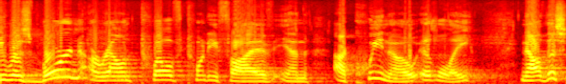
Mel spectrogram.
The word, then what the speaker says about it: Aquino: He was born around 1225 in Aquino, Italy. Now, this name is common in Spanish and is pronounced Aino there, but in Italy, the place is Aquino.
